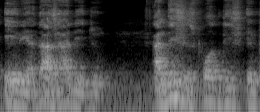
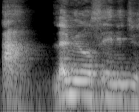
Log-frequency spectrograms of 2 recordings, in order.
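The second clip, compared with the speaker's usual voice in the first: usual speaking voice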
